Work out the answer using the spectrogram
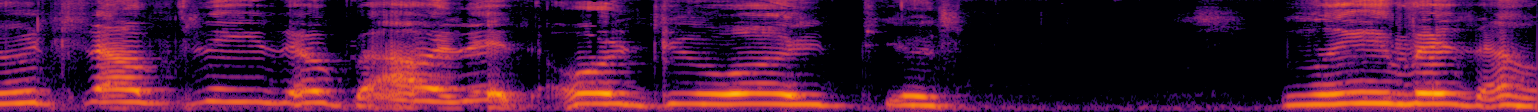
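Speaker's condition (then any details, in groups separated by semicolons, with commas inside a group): Cerebral palsy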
